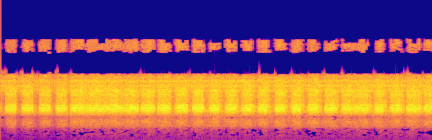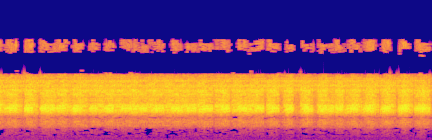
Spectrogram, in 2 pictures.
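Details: Cicadas in the summer heat of Provence, in the south of France, keep up a harsh, high, sizzling drone, beating in fast pulses a little under three per second, slightly uneven, nothing else audible.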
